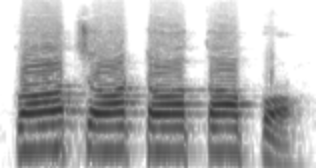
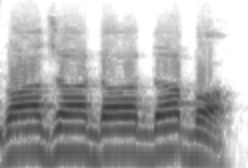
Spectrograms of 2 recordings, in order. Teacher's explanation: এখানে দেখেন অল্প প্রাণ ধ্বনি ক, চ, ট, ত প শ্বাস কম লাগছে এটা অল্পপ্রাণ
